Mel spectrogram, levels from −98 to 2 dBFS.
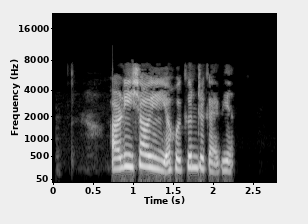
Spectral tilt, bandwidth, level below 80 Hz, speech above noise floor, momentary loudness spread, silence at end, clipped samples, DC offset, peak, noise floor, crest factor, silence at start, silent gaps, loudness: -3 dB/octave; 7.8 kHz; -64 dBFS; 36 dB; 12 LU; 0.55 s; under 0.1%; under 0.1%; 0 dBFS; -52 dBFS; 18 dB; 0.75 s; none; -16 LUFS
